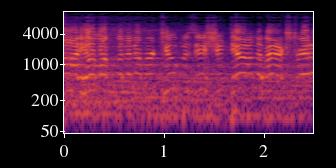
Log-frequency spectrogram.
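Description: A man's voice calling the race action, as a track announcer does, with music underneath.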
